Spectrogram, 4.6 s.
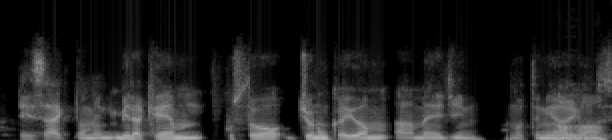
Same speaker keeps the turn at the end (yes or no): yes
